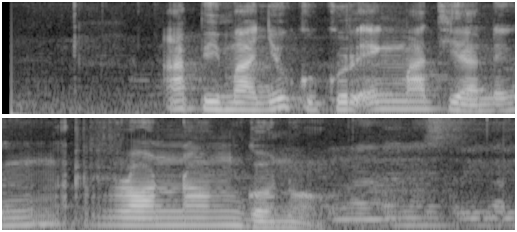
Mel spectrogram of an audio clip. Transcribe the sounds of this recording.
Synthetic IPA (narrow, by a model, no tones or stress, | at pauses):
ʔab̥i̤maɲuɡ̥ṳɡ̥ʊ̤ɾɪŋmad̪̥i̤anɪŋrɔnɔŋɡɔnɔ̰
